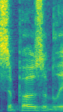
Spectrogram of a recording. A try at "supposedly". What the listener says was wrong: Supposedly. There's no B in supposedly. Supposedly. Yes, supposedly General E. Lee.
